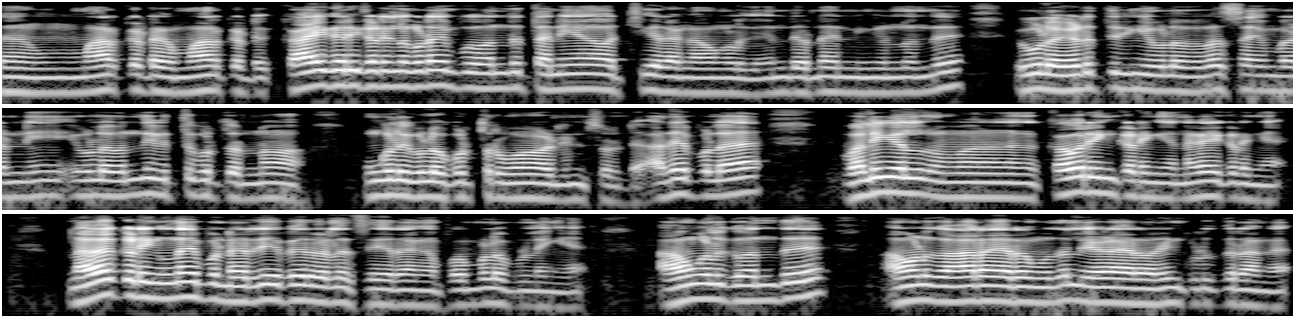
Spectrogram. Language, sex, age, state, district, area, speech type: Tamil, male, 45-60, Tamil Nadu, Viluppuram, rural, spontaneous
